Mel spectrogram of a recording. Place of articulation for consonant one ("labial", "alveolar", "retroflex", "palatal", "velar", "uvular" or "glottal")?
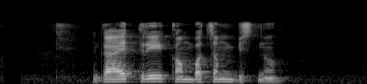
velar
